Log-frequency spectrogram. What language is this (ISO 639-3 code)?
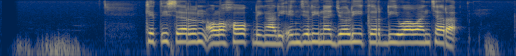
sun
